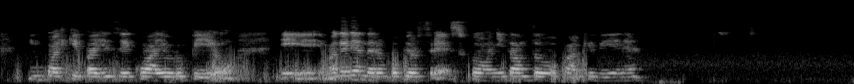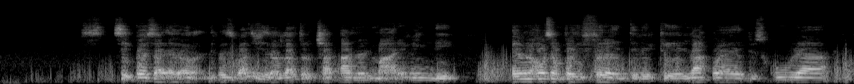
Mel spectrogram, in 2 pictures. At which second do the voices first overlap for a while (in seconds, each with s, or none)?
none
